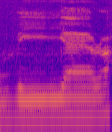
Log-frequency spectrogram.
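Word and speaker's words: Vieira: alex anderson chancol and gabriel j zeus fabio v herrera that's how you say his name and then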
